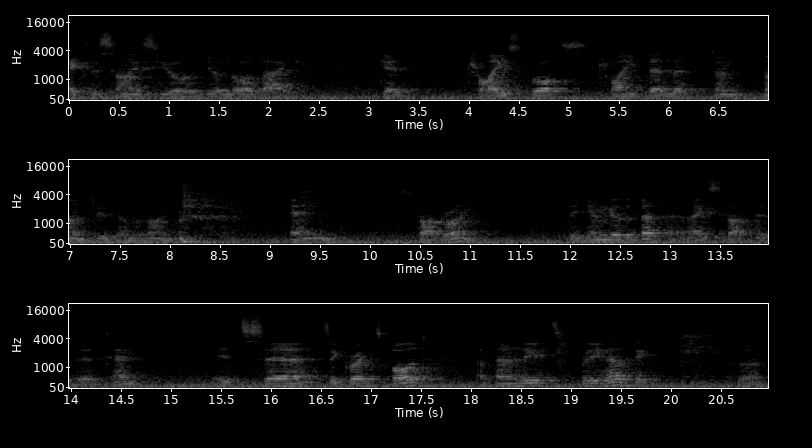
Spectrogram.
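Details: Adult man with Friedreich's ataxia, a degenerative brain disease diagnosed about five years earlier; ataxic dysarthria.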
